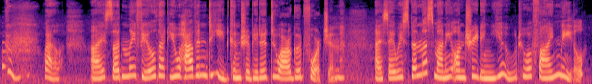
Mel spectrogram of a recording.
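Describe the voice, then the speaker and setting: A woman's voice: high-pitched, moderate pace, slight background noise, natural voice. A woman voicing a proud, haughty young female astrologer in a video game, lecturing and self-important. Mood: lofty.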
